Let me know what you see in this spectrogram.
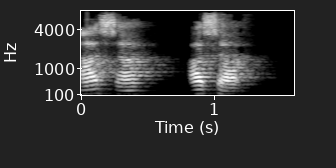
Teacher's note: cuando aparece en Asa Asa pues las cuerdas vocales mantienen la vibración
